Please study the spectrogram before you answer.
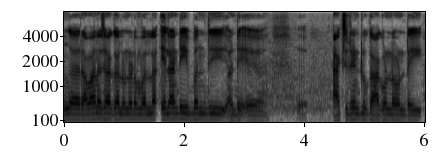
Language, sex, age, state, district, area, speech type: Telugu, male, 18-30, Telangana, Medchal, urban, spontaneous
